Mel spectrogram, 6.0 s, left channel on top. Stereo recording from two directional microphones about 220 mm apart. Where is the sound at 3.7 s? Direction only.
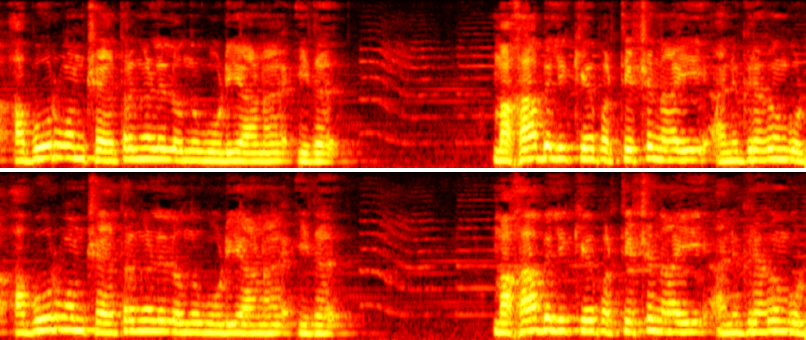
45° left (ahead or behind).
